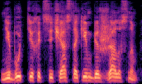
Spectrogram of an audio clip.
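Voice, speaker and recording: A man voicing a calm, compassionate gentleman who reassures a grieving father, in an audiobook. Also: mid-range voice, a little slow, vocal fry, no room sound, pitched above the performer's own voice, heavily acted. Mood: reassuring. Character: calm, compassionate nobleman comforting others. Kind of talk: audiobook character voice.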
